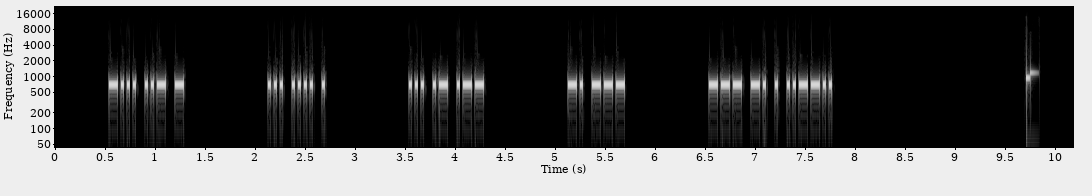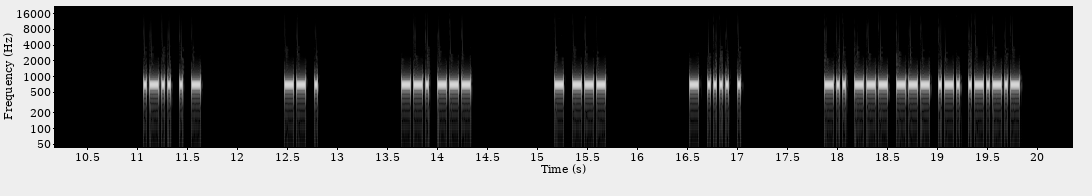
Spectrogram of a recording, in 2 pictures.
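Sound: morse code practice tones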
